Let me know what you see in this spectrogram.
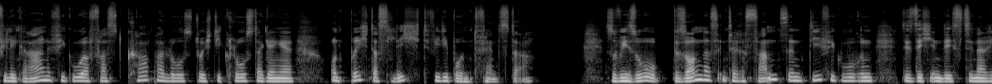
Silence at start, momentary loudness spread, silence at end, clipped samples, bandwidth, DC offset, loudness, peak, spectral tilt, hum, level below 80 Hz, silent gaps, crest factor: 0 s; 8 LU; 0 s; under 0.1%; 18.5 kHz; under 0.1%; -24 LUFS; -6 dBFS; -6 dB/octave; none; -66 dBFS; none; 18 dB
